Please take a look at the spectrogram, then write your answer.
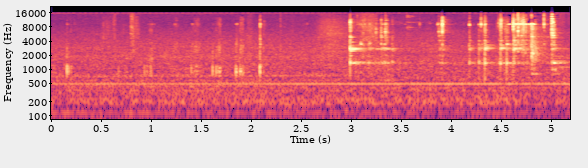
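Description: Steel head bolts coated in assembly lube dropped one after another into the bolt holes of a 1.3L Suzuki Samurai engine head, giving light metallic clinks near the end over a steady workshop hum.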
